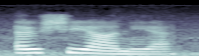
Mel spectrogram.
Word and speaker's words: Oceania: I'm actually pronouncing correctly Oceania Oceania there's an extra syllable in there okay because ocean Oceania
